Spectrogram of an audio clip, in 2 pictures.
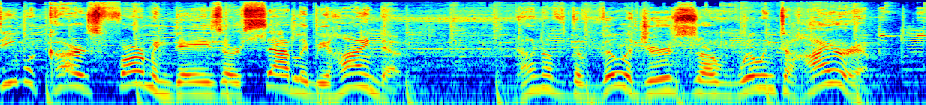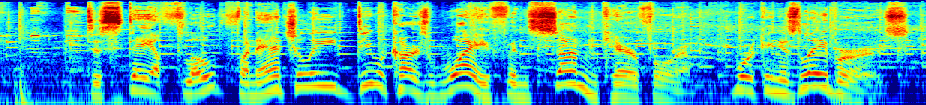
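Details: Adult narrator; normal speech.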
